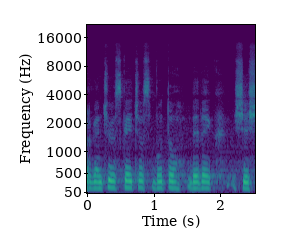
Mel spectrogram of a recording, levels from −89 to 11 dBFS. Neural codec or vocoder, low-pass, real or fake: none; 14.4 kHz; real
